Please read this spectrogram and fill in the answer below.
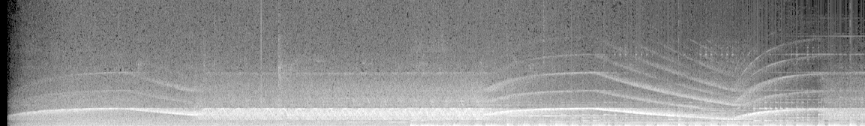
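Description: Emergency-vehicle siren wailing, fading in, its pitch rising and falling slowly, with a faster wavering stretch in the middle. A deep steady rumble comes in about halfway.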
